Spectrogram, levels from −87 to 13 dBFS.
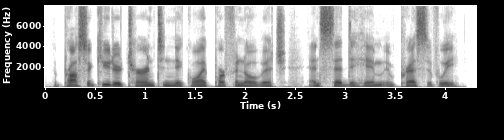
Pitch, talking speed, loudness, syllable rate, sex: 100 Hz, 155 wpm, -21 LUFS, 6.3 syllables/s, male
